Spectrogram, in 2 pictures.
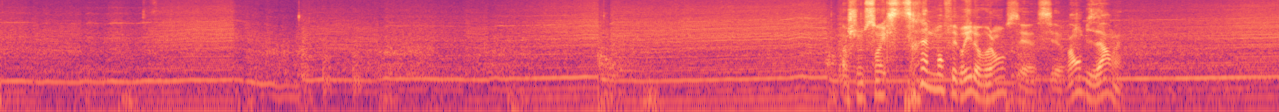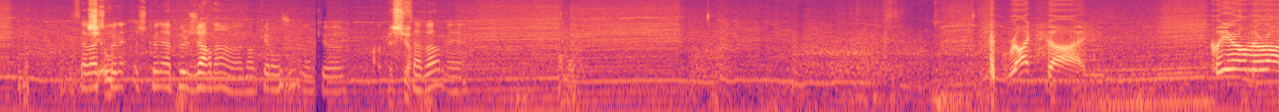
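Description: A racing car engine drones steadily, its pitch shifting up and down as it changes gear.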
